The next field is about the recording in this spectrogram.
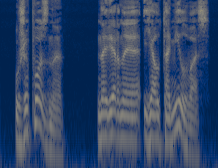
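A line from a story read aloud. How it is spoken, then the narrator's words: Forced cheer, hiding nerves. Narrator (Russian): Стараясь скрыть волнение, неестественно весело произнес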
